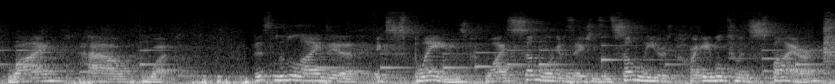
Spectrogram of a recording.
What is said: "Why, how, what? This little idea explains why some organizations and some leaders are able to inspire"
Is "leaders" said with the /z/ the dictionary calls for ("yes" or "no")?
yes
